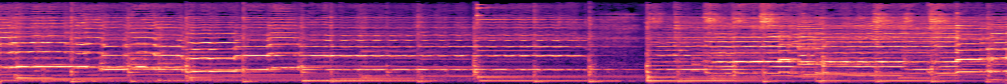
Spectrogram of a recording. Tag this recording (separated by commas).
playing violin, Musical instrument, Violin, Music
